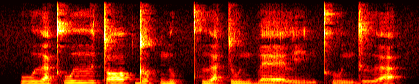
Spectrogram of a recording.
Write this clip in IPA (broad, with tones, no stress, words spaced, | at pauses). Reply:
wɯ˨˩a̯kʰwɯː˥˩ tɔː˦˥k̚do˥˩k̚nu˨˩k̚ pʰɯ˨˩a̯tu˧nbɛː˨˩ li˨˩nkʰu˧ndɯ˨˩a̯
